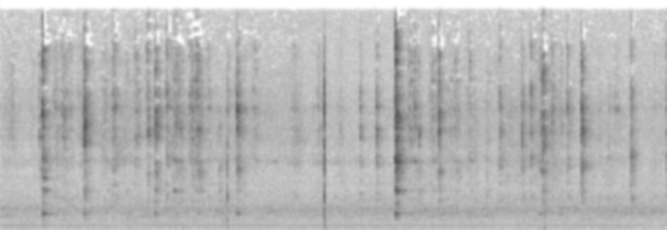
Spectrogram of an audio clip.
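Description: A spoon or utensil clinks and taps irregularly against a bowl while seasoned food with cheese is stirred. The sound comes as sparse, sharp little knocks over a steady electrical hum, with no talking.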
